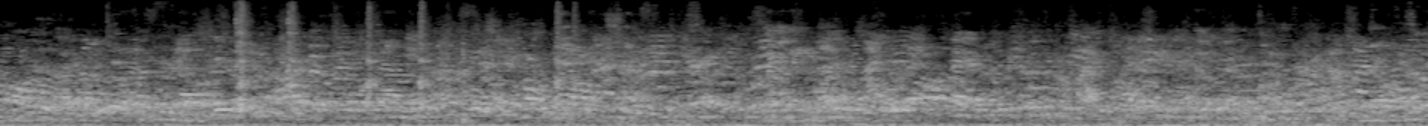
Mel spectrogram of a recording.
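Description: A drum kit is played with cymbal hits.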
